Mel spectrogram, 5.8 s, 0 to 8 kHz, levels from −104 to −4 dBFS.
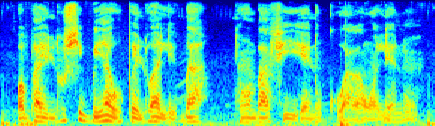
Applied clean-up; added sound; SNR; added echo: none; Bird vocalization, bird call, bird song; 14 dB; none.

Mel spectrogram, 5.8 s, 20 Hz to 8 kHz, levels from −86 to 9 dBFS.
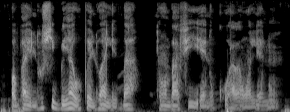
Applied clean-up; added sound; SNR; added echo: classical method log-MMSE.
